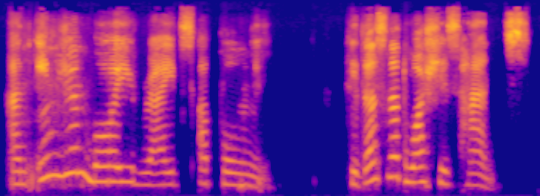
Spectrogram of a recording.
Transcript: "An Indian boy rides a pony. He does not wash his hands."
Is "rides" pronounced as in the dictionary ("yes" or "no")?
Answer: no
